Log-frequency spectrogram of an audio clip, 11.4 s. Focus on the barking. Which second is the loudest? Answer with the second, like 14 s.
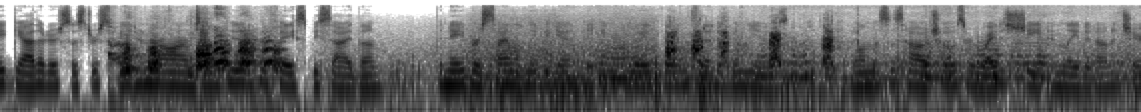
2 s.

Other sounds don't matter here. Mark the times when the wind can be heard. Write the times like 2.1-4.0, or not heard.
3.0-11.3.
